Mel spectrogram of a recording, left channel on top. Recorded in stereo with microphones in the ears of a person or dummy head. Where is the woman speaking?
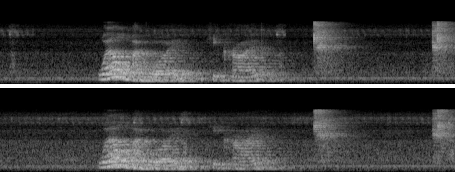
20° left (ahead or behind), 0.5 m.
